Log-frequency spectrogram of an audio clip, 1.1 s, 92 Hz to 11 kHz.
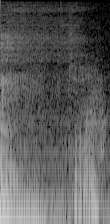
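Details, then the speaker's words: Man with suspected obstructive sleep apnea: snoring, then near-silent gaps without breathing ending in a sudden loud snorting gasp as breathing restarts, a gasping arousal after apnoea. "Look at this now. Look how silent. 1, 2. Okay. So you can tell. Like it's very, you have to like listen carefully, but there is a lot of gaps where he was not breathing, which means he's not getting oxygen to his body."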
